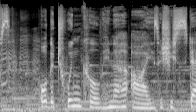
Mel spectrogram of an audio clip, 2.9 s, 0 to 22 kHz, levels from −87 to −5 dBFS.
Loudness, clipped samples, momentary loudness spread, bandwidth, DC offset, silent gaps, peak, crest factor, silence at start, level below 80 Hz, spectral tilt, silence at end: -16 LUFS; under 0.1%; 6 LU; 19 kHz; under 0.1%; none; -2 dBFS; 14 dB; 0 s; -36 dBFS; -3.5 dB/octave; 0 s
